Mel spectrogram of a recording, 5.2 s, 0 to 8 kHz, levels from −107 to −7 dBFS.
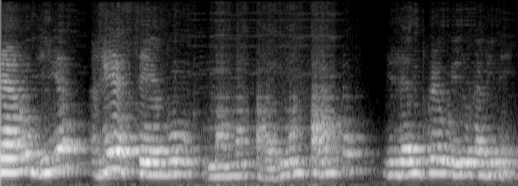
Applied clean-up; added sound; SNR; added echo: neural separator model SepFormer DNS4.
